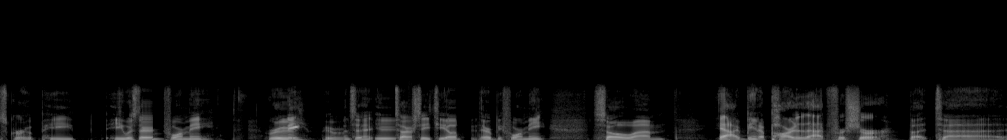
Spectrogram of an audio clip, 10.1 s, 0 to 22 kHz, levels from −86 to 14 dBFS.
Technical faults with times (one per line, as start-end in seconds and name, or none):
1.43-1.66 burst of packet loss
2.11-2.17 short concealed packet loss
2.38-2.50 burst of packet loss
2.83-2.90 short concealed packet loss
3.35-4.14 repeated packet loss (robotic sound)
4.51-4.58 short concealed packet loss
4.63-4.73 burst of packet loss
